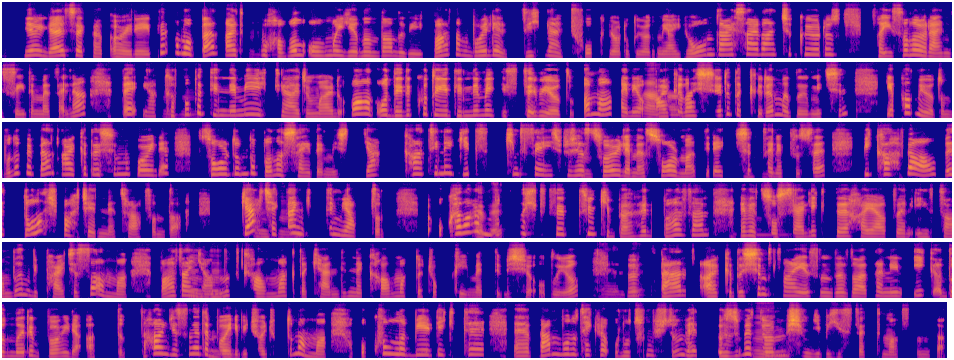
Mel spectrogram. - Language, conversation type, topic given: Turkish, podcast, İnsanlara hayır demeyi nasıl öğrendin?
- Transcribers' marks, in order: tapping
